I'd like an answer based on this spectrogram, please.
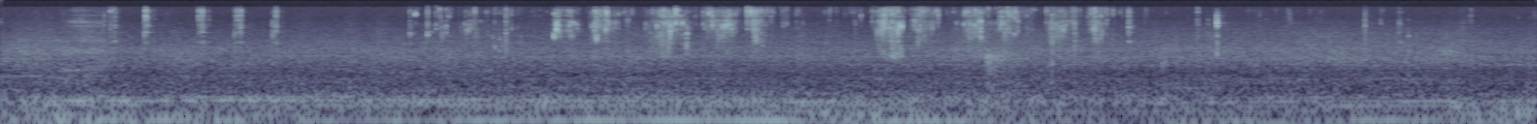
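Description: Person chewing a mouthful of fried leafy greens (saga bhaja) close to the microphone: a run of small mouth clicks, densest in the middle, over a steady low rumble.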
